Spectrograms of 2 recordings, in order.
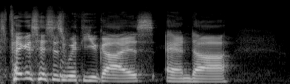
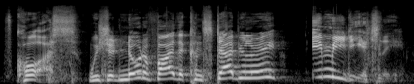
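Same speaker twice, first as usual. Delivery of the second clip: higher, formal righteous knight; pompous knight; 5 semitones higher than usual. Acted. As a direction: stiff noble paladin voice. Paladin NPC speaking formally.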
